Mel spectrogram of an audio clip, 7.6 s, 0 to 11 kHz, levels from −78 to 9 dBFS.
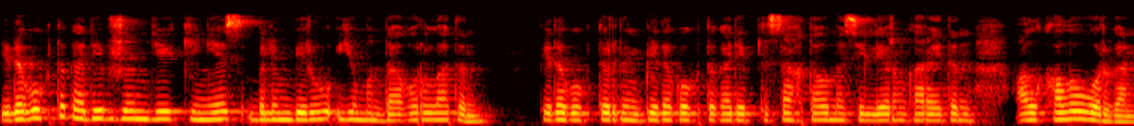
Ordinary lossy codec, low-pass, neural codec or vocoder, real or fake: none; 7.2 kHz; none; real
